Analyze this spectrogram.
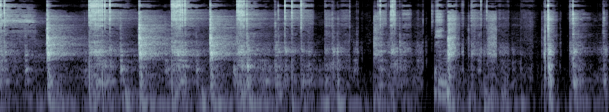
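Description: Ratcheting wrench clicking in short runs as it turns the forcing screw of a jaw puller pulling on a Porsche Cayman S front wheel hub and bearing.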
